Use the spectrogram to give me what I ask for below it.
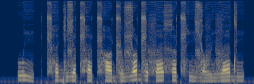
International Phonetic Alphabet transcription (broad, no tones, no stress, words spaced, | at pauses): wi | ʈ͡ʂʰəɡʲʌʑɜʈ͡ʂʰɜ ʈ͡ʂʰɒɖ͡ʐu ʑɔɖ͡ʐɪ fɜ xʌʈ͡ʂʰiʑɔvi vɜdi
